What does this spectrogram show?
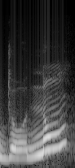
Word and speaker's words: donnons: Ensuite, nous donnons, je ne prononce pas le S final.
